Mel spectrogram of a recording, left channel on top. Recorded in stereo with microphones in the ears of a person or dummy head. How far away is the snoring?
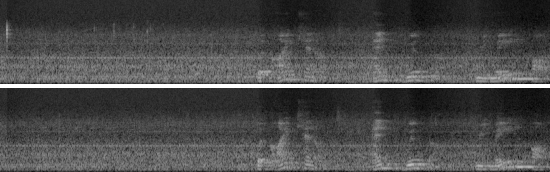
I don't hear snoring.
